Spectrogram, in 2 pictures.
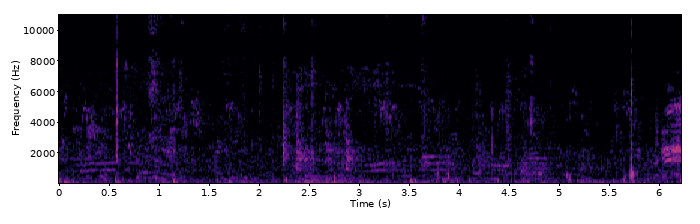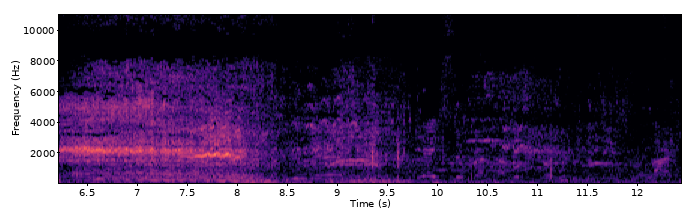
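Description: A horse whinnying once, a call of about two and a half seconds that falls in pitch, over hoofbeats on the sand arena.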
